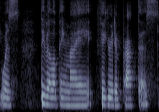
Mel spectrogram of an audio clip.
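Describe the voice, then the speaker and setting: A woman at medium pitch with a Spanish accent, monotone, flat intonation and a moderate pace, on a very clean recording with a silent background. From Puerto Rico. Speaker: sculptor. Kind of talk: documentary interview.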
